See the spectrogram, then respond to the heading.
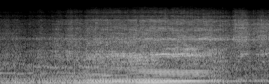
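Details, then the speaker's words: Newly built motorized bicycle "The Black Duck" riding past under throttle: small two-stroke with a deep, dull, muffled chugging note, like a tractor, not a crisp buzz; the engine pulls with strong torque, cause of the odd sound unknown. "Yeah, but it sounds like a tractor. Y'all listen."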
